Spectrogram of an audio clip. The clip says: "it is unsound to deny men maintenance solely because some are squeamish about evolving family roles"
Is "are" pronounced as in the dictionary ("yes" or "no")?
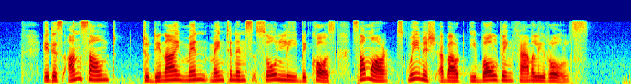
yes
